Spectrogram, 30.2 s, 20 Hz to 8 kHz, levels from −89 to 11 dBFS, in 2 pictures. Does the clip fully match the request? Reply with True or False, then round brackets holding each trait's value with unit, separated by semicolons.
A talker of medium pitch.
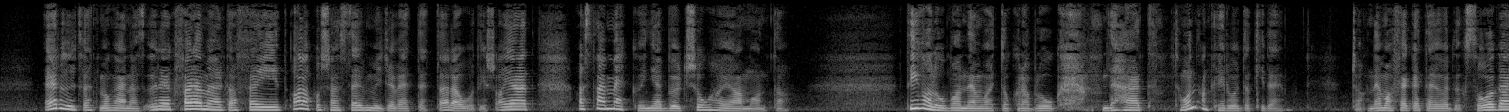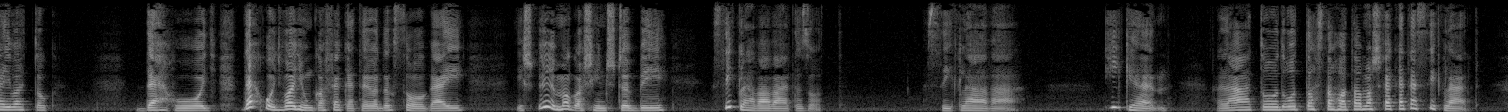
True (165 Hz)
